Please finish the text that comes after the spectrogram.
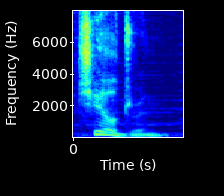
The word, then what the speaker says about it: children: children sont singuliers child voyez bien comment ça se prononce shine children c'est comme s'il y avait un thé au début children et pas children je vous vois bien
